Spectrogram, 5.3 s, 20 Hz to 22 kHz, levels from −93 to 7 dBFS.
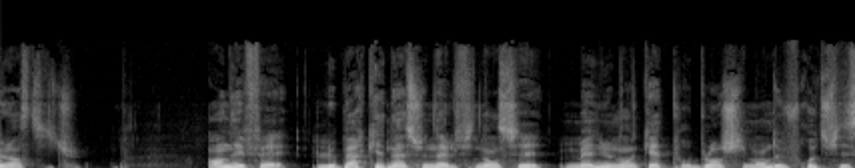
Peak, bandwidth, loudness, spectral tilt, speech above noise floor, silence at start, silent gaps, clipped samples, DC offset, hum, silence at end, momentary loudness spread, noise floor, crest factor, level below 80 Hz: -12 dBFS; 16.5 kHz; -25 LUFS; -6 dB/octave; 41 dB; 0 s; none; under 0.1%; under 0.1%; none; 0 s; 5 LU; -66 dBFS; 14 dB; -52 dBFS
